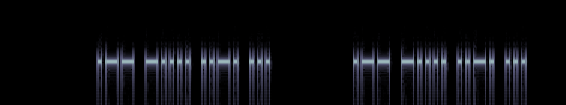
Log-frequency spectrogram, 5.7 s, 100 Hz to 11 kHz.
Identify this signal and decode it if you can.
Morse code, heard as a keyed tone, about 30 wpm, 700 Hz. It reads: W6FS W6FS
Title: USA Call Signs - 4 Characters - Repeated 2x - 30wpm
